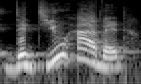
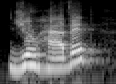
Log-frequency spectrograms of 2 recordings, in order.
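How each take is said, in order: First: Every word is pronounced fully and separately. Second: 'Did you' shrinks into one short syllable. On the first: The speaker calls it wrong. "No one speaks like that" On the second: The speaker calls it right. "it becomes one word like you"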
